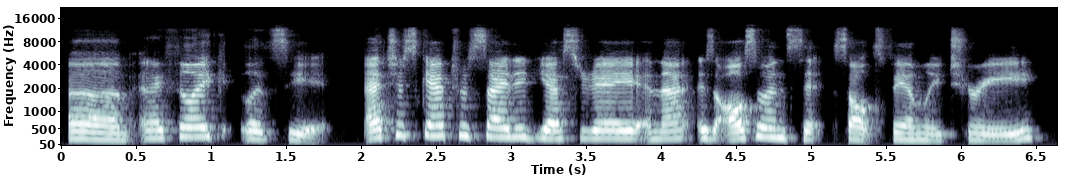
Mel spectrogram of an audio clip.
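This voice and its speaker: A woman co-hosting a casual podcast, chatty and quick to laugh. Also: on the high side. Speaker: podcast co-host, science researcher.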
